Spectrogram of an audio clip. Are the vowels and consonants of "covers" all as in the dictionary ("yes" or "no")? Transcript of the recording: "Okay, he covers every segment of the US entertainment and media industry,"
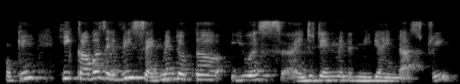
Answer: yes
